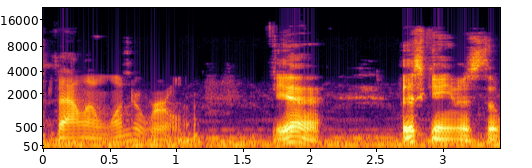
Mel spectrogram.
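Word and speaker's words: Balan Wonderworld: nobody can pronounce it everyone i've ever seen who try to pronounce it called it the land wonderland why isn't it called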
